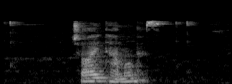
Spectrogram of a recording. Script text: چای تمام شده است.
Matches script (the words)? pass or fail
fail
